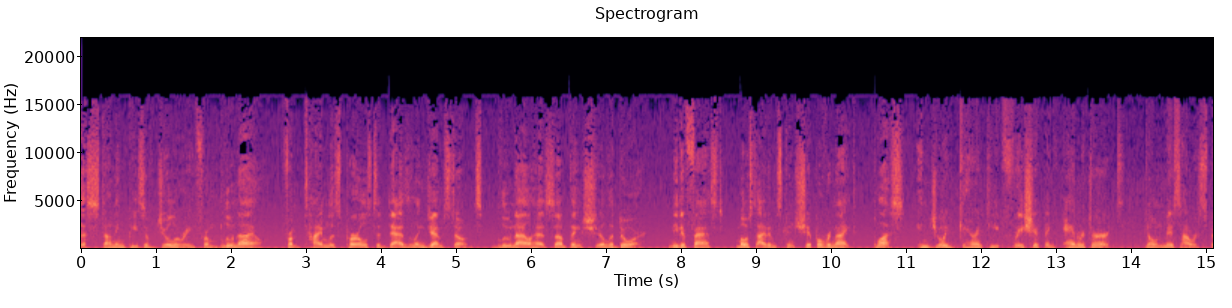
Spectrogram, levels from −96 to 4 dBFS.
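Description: A raspy mains buzz sits under the speech from start to finish. It is steady and harsh, not a smooth hum. Sharp switching spikes, likely from a dimmer, a rectifier or a missing shield, leak in twice per cycle of a 60 Hz supply. That spiky shape spreads harmonics of 60 Hz up into the kilohertz range. The buzz is fairly loud, roughly 15 dB below the speech. It never lets up.

At 11.30 s the quality drops suddenly, with no gap. This is an adaptive stream switching to a lower bitrate. A slowed connection pushed the player onto a leaner version of the stream. Codec artefacts grow. The change fits a step from around 64 kbit/s Opus down to about 16 kbit/s. The degraded sound lasts to the end, at 15.10 s.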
